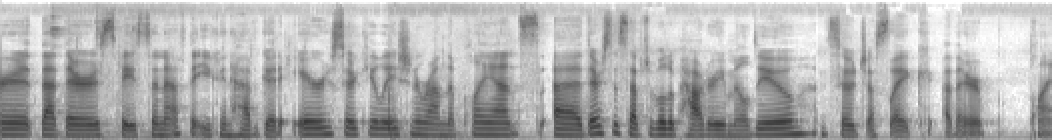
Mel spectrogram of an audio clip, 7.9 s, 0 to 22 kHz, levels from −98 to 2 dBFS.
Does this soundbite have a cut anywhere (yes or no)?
no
